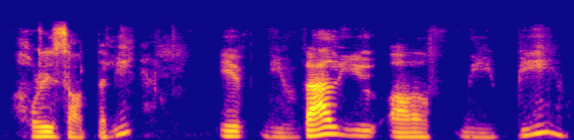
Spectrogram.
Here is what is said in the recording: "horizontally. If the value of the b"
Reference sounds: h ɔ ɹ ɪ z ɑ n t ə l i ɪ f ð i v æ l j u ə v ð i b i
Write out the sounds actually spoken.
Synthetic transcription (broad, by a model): h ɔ ɹ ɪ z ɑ n t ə l i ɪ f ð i v æ l j u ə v ð i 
